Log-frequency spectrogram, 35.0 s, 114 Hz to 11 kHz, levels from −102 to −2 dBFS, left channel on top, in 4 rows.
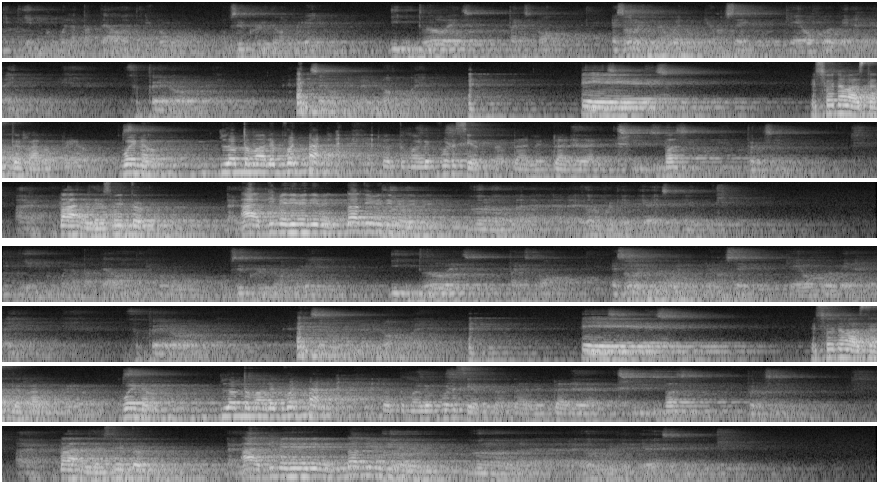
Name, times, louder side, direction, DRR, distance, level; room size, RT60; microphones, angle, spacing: voice 1, 0.0-3.3 3.9-4.7 5.1-5.6 6.1-7.5 7.8-8.9 9.4-9.6 9.9-11.0 11.6-13.0 14.5-15.4 18.7-19.0 21.7-22.1 23.2-25.3 26.0-27.7 28.4-29.3 30.0-30.5 30.9-33.5, equal, 30° left, -2 dB, 1.9 m, -39 dB
voice 2, 14.5-15.5 16.8-19.1 19.5-23.8 24.0-24.3 26.8-27.8 28.6-30.6, left 2 dB, 60° left, 4 dB, 0.8 m, -29 dB
16.0 x 14.0 x 2.3 m, 2.8 s
head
